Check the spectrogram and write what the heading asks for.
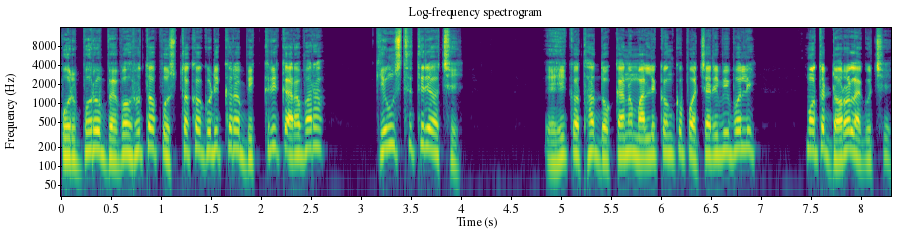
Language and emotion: Odia, fearful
